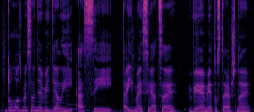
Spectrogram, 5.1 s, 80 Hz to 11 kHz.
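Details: 22-year-old woman with lifelong rhotacism; she never learned to pronounce R correctly, expects it to be permanent, and has received mean comments about it; rhotacism.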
